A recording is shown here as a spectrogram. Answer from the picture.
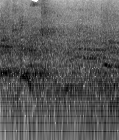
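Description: A basketball dribbled on a hardwood gym floor during live play, with voices from players and spectators echoing in the hall.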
